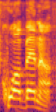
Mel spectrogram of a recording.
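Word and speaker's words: Kwabena: Oh, I was saying it right, but it's Quabena. Okay. Did I say it right that time? Quabena, yeah? Quabena.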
